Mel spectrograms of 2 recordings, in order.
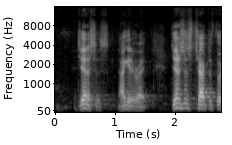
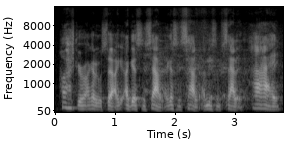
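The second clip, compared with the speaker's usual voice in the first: sly whisper to friend; 6 semitones lower, 11 dB quieter, faster than usual. Acted. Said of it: "I love to say".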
